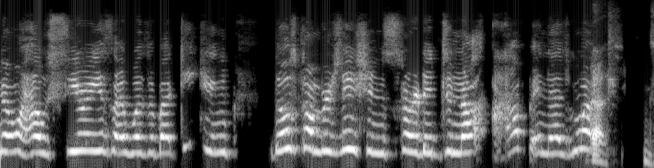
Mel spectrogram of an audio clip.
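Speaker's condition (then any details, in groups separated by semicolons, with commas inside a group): Cerebral palsy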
